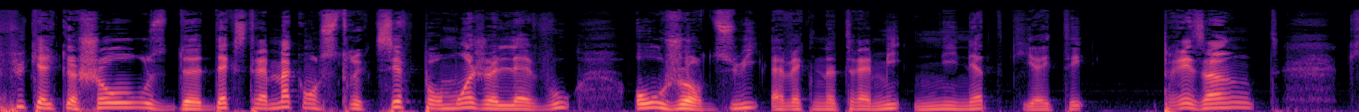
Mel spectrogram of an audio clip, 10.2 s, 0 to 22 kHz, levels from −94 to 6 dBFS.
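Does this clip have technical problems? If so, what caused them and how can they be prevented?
No, there are no faults.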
